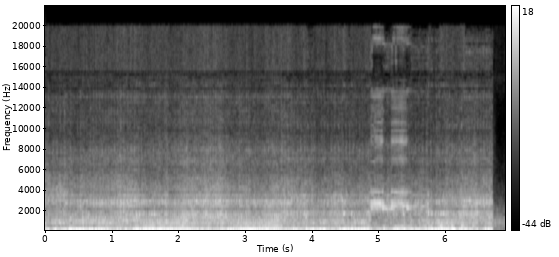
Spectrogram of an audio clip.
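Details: 1960s BSA 250 single-cylinder motorcycle, first startup after a late-1990s apartment restoration, in a parking garage: small single putters evenly and picks up cleanly when blipped, no misses or knocks; normal running.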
